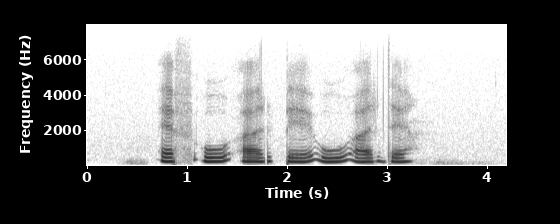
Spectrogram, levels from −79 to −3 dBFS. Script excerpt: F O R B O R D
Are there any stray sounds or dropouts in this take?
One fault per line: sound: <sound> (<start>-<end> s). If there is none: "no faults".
sound: dropout (1.8-1.8 s)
